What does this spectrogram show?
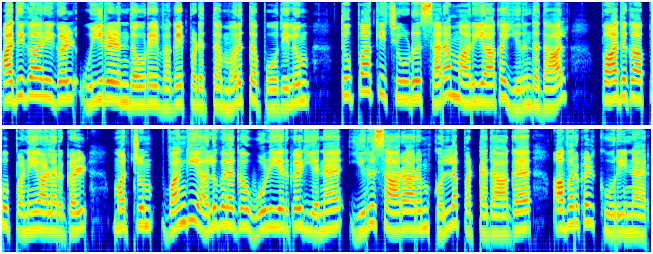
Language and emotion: Tamil, neutral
